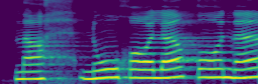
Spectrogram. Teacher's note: Huruf qaf sukun hukumnya adalah qalqalah sughra, sebab ada huruf qalqalah yaitu qaf yang sukunnya ini sukun asli dan ada di tengah bacaan. Cara membacanya, qaf kita pantulkan dengan pantulan yang kecil.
